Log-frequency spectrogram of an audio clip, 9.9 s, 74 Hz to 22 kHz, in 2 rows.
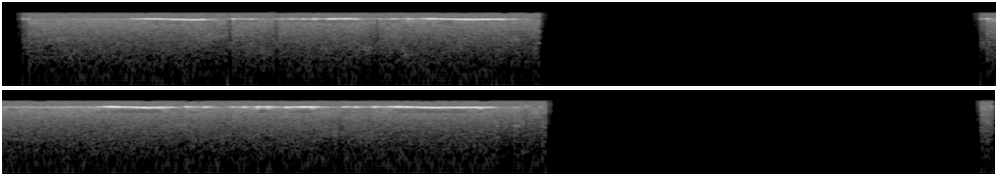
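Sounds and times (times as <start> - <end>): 
mountain francolin calling: 0.7 - 2.6, 5.4 - 7.6.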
